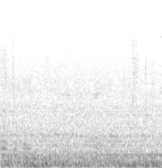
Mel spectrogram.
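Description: A steady machinery hum, such as a ship's engine or generator, under low rumbling wind buffeting the microphone.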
